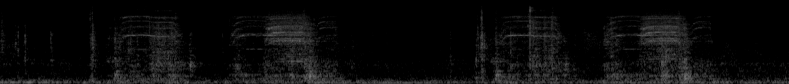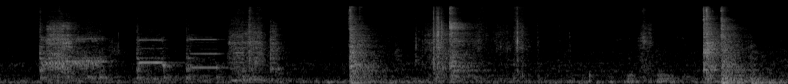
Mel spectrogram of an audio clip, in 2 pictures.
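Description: Electronic storage-locker payment terminal at work: the banknote acceptor's motor whirs twice as it draws in a paper note, a few short electronic beeps follow, then the built-in receipt printer runs. Near the end a loud clack, the locker's electric lock releasing the door.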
